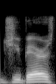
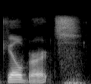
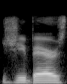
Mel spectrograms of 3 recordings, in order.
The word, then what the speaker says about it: Gilbert: most common disease is this thing called guilt G bares disease it looks like Gilbert's but it's pronounced bears disease believe it or not this condition which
